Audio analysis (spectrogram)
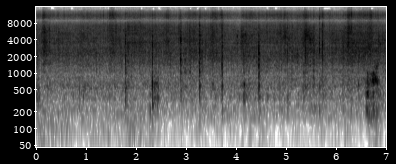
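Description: Bacon fries in a pan outdoors during a bike trip, a constant soft sizzle and hiss broken by small pops and spits, close but fairly quiet.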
